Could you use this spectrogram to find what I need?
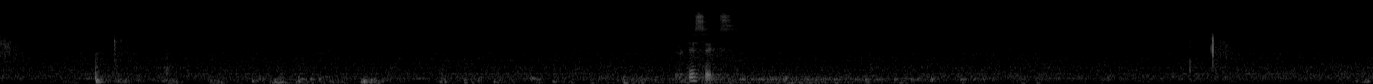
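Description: Snooker balls clack together on the table.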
